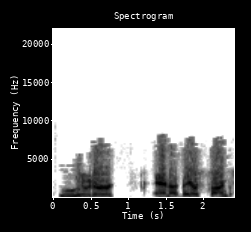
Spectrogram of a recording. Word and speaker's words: Luder: Yeah, and folks should know that Looter is spelled L-U-D-E-R. It's not like looter, like someone who steals during a riot.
